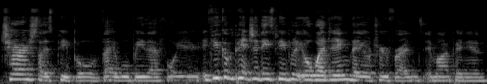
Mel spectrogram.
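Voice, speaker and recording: Amid noticeable background noise, a woman with an English accent speaks in an animated tone with ordinary pitch variation. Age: 20s. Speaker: vlogger and actress. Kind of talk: casual vlog monologue. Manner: loud.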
